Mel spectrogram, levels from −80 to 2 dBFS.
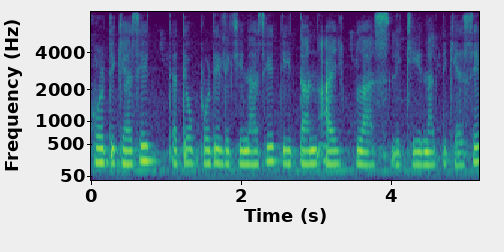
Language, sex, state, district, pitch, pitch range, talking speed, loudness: Nagamese, female, Nagaland, Kohima, 200 Hz, 195-210 Hz, 175 wpm, -20 LUFS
